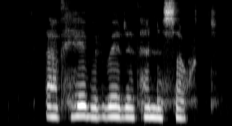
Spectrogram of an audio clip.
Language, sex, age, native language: Icelandic, female, 7, Icelandic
